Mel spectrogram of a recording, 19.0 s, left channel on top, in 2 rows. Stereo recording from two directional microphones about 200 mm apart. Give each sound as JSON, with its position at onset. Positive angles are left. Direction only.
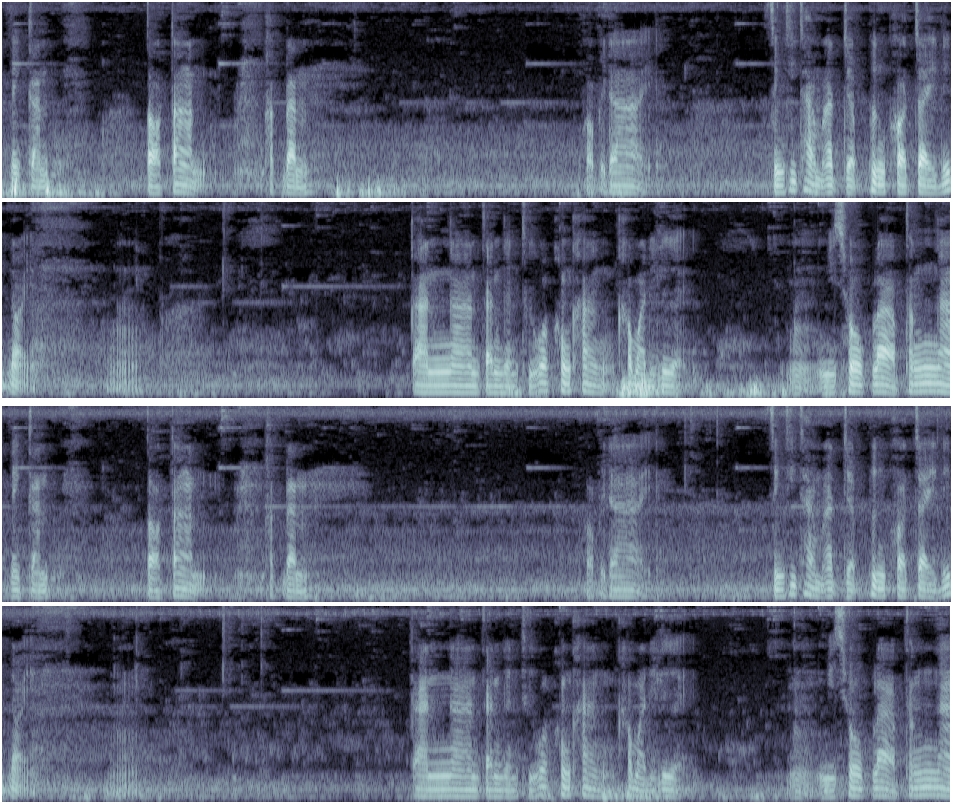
{"t": 0.1, "sound": "a sound", "side_deg": 10}
{"t": 1.5, "sound": "speech", "side_deg": 10}
{"t": 2.4, "sound": "cricket", "side_deg": 10}
{"t": 5.8, "sound": "speech", "side_deg": 10}
{"t": 7.7, "sound": "speech", "side_deg": 10}
{"t": 13.6, "sound": "speech", "side_deg": 10}
{"t": 17.3, "sound": "speech", "side_deg": 10}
